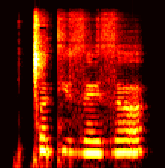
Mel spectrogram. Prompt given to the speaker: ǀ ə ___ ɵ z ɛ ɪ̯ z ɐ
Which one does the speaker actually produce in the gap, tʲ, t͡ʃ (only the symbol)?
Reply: tʲ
